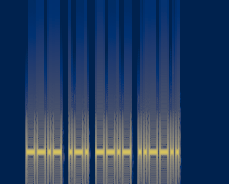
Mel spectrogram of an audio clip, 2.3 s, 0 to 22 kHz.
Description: Morse code, heard as a keyed tone, about 46 wpm, 700 Hz. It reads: QRQ?
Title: Q-Codes with Spoken Meaning - 45wpm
